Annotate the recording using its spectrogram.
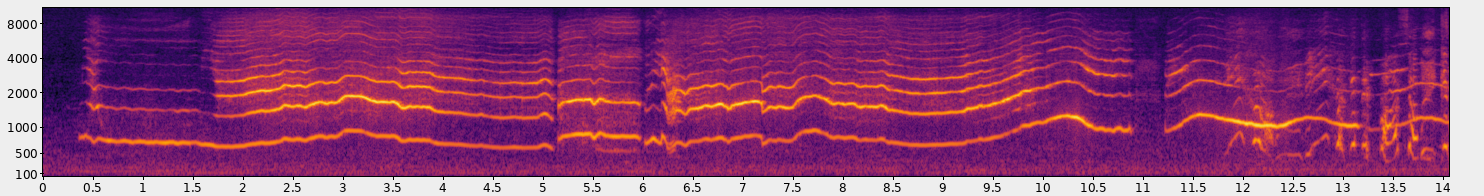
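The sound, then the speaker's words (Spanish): A cat meows in a long, loud, drawn-out wail, its pitch rising and falling almost without pause, then breaks into a few shorter, choppy yowls at the end. “¿Y esos maullidos?”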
